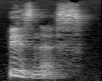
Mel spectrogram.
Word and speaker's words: business: The main exception is in the word business. It's not busyness, it's business.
